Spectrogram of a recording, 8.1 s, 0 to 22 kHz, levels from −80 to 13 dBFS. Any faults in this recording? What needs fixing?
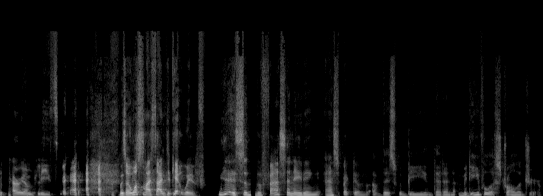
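Repeated packet loss (robotic sound) runs from 6.11 to 6.76 s, just after "of of this would". A string of brief holes, the longest 10 ms and together 50 ms, about 8% of that stretch, were each patched by extending the preceding sound, giving a choppy texture with pieces missing.

Short concealed packet loss occurs at 7.46–7.48 s and 7.64–7.66 s. In each, 10 ms of audio failed to arrive and the receiver bridged the hole by continuing the last sound, leaving a brief smear or wobble.

Both could be prevented by carrying the call on a steadier network path with a larger jitter buffer and forward error correction, so late or dropped packets are recovered instead of concealed.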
